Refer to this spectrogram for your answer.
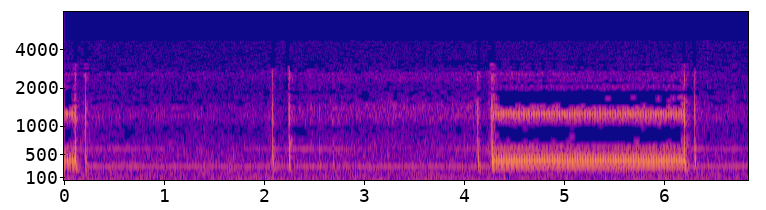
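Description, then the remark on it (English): A telephone ringing tone on the line during a call to a television station in Buffalo: one steady two-second ring burst, heard through a thin phone connection with a faint continuous hum and a few clicks, and no one speaking. “And it's ringing.”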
